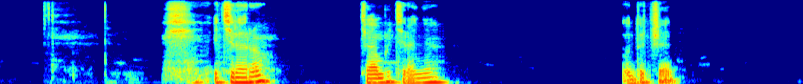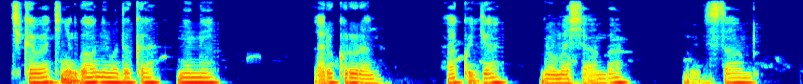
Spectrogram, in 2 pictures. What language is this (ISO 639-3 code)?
kin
